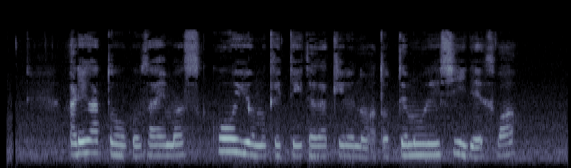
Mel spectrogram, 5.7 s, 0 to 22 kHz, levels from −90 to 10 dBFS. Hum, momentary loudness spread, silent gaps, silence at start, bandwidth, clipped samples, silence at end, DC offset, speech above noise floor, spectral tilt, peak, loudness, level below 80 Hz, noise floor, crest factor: none; 10 LU; none; 0.1 s; 11.5 kHz; under 0.1%; 0.05 s; under 0.1%; 22 dB; -3 dB/octave; -18 dBFS; -33 LUFS; -90 dBFS; -55 dBFS; 16 dB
